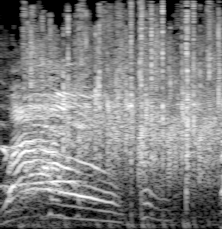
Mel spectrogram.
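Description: A few people clapping, with one person's long exclamation falling in pitch over about the first second.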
